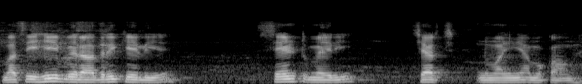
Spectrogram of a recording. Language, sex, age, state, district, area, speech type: Urdu, male, 60+, Bihar, Gaya, urban, spontaneous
